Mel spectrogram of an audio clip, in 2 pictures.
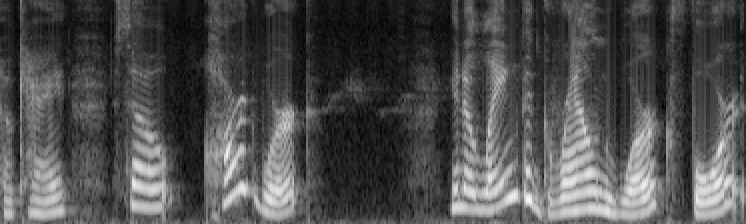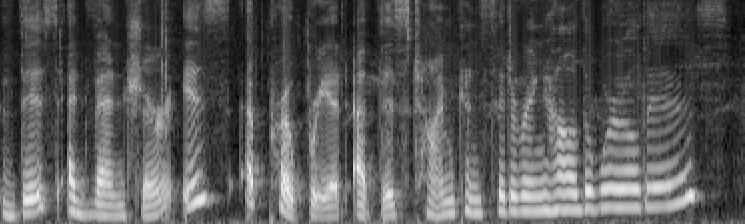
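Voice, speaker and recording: A woman's voice: mid-range voice, big pitch swings, takes it slowly. Chatty woman giving a tarot reading. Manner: chatty, spiritual, upbeat and warm-toned with laughs. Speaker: tarot reader. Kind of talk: casual tarot reading to camera.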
